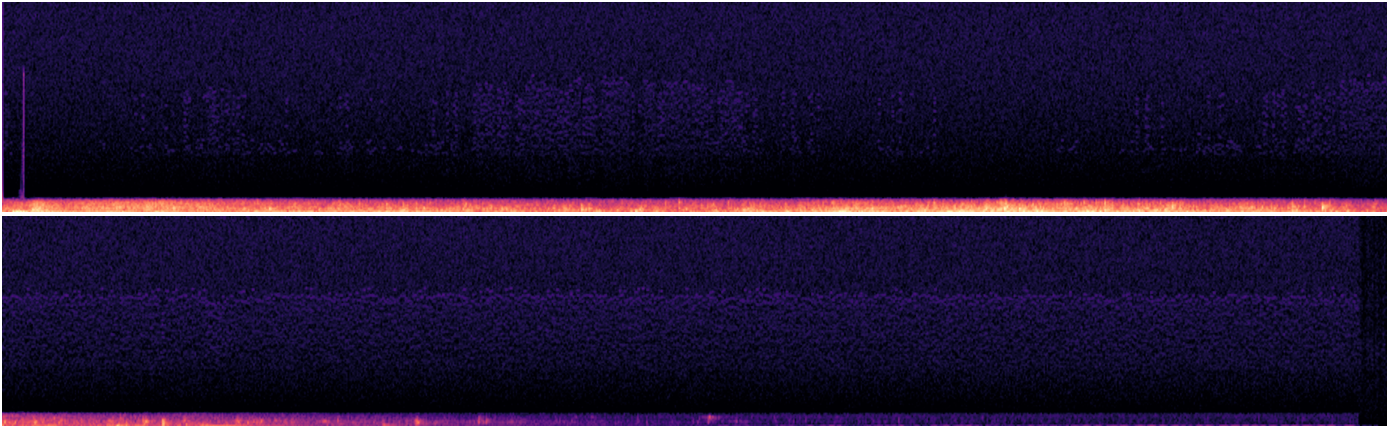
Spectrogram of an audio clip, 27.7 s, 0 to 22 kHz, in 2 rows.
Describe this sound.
Simulated underwater landslide, made from my Ploppy_1 to 4 series field-recordings.
submerged-quake, earthquake, earth, bubble, quake, tecktonic, tsunami, foley, titanic, sinking, water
